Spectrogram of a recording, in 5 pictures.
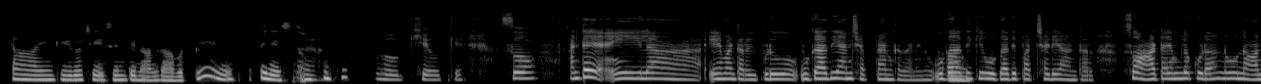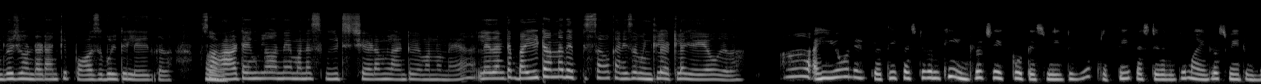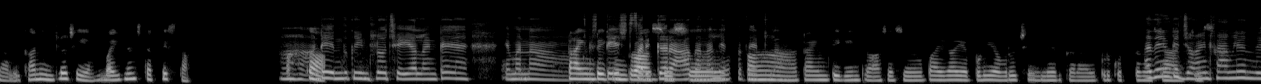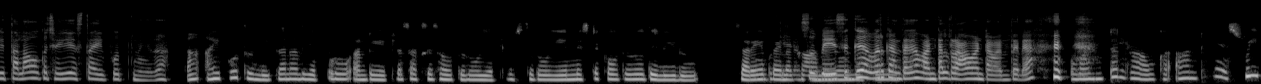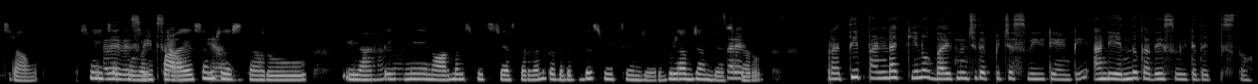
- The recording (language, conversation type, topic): Telugu, podcast, ఏ పండుగ వంటకాలు మీకు ప్రత్యేకంగా ఉంటాయి?
- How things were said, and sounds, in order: chuckle; in English: "సో"; other background noise; in English: "సో"; in English: "నాన్‌వెజ్"; in English: "పాసిబిలిటీ"; in English: "సో"; in English: "స్వీట్స్"; in English: "ఫెస్టివల్‌కి"; in English: "ఫెస్టివల్‌కి"; in English: "టైమ్ టేకింగ్"; in English: "టేస్ట్"; in English: "టైమ్ టేకింగ్"; in English: "స్టార్ట్"; in English: "జాయింట్ ఫ్యామిలీ"; in English: "సక్సెస్"; in English: "మిస్టేక్"; in English: "సో, బేసిక్‌గా"; chuckle; in English: "స్వీట్స్"; in English: "స్వీట్స్"; in English: "స్వీట్స్"; tapping; in English: "నార్మల్ స్వీట్స్"; in English: "స్వీట్స్"; in English: "అండ్"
